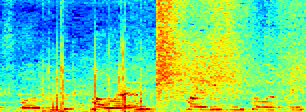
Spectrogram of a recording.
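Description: A woman talking, with a sharp hiss of noise lasting under a second, starting a little past halfway.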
